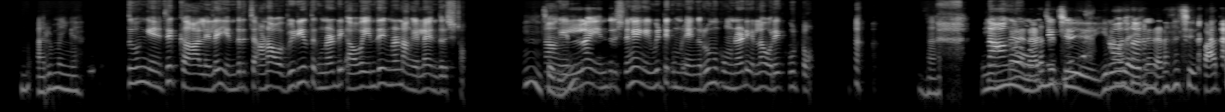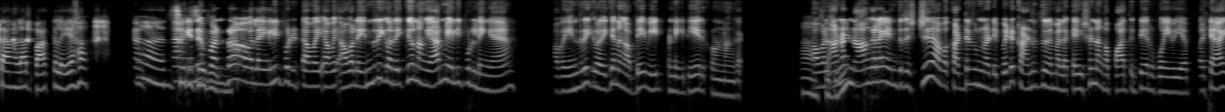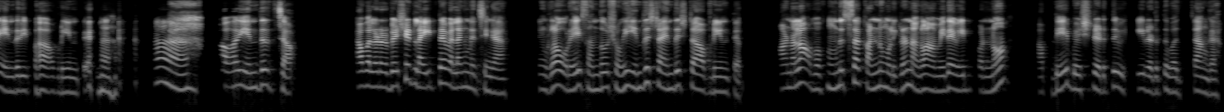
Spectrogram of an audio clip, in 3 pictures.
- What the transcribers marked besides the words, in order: tapping; laughing while speaking: "என்ன நடந்துச்சு? இரவுல என்ன நடந்துச்சு? பாத்தாங்களா, பாக்கலையா? அ. சரி, சரி"; other noise; laughing while speaking: "நாங்களும் முழிச்சுட்டு, ஆ. நாங்க என்ன பண்றோம், அவள எழுப்பி விட்டுட்டு"; laughing while speaking: "இவ எப்பயா எந்திரிப்பா அப்டின்டு"; chuckle
- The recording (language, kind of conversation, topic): Tamil, podcast, நீங்கள் இரவு வானில் நட்சத்திரங்களைப் பார்த்த அனுபவத்தைப் பற்றி பகிர முடியுமா?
